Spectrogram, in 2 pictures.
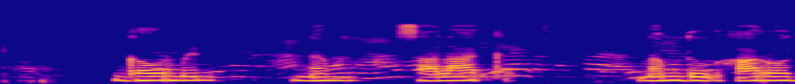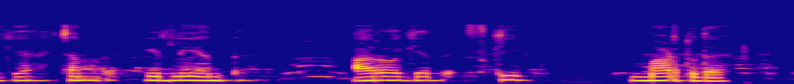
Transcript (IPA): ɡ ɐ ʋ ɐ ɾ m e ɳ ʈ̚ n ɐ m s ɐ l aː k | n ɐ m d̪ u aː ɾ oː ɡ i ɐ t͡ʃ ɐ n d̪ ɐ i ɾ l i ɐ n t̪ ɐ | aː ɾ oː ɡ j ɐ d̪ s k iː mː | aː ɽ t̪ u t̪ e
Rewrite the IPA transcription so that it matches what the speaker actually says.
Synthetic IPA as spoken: ɡ ɐ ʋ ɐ ɾ m e ɳ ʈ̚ n ɐ m s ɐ l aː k | n ɐ m d̪ u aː ɾ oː ɡ j ɐ t͡ʃ ɐ n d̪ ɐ i ɾ l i ɐ n t̪ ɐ | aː ɾ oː ɡ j ɐ d̪ s k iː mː | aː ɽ t̪ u d̪ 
